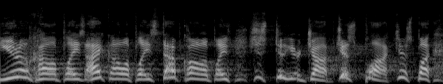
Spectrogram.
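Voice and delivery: mock exasperated, angry yelling tirade. Retelling a mic'd-up clip of a player screaming at his center: imitating Peyton Manning yelling. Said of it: "he's yelling at him".

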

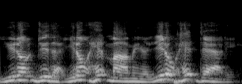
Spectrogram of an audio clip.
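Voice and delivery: put-on stern, reproachful voice. Describing a young child scolded for hitting a parent: imitating a parent scolding. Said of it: "the kid gets scolded".

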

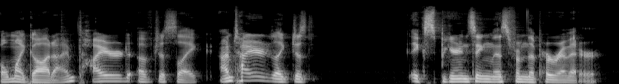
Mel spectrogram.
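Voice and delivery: ordinary delivery

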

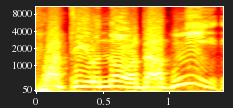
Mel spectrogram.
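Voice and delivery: put-on French accent, high and loud. Retelling Bourdain's clash, voice the French restaurant owner in a French accent. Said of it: "the owner said in a French accent".

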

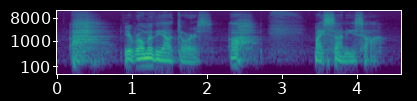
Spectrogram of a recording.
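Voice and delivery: hushed, savoring, very soft and low.

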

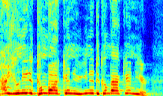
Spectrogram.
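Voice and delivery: loud yelling. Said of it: "yelling at me and waving her".

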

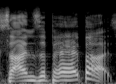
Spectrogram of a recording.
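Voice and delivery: put-on German accent. Speaker explains they may do the accent because they're german: german accent. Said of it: "I'm allowed to do that accent".

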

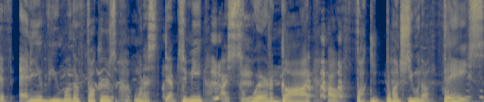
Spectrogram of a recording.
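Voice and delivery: very slow, high-pitched, menacing and aggressive. Retelling what a guy told the class once the teacher left: imitating an aggressive threat. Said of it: "Why is he so aggressive?".

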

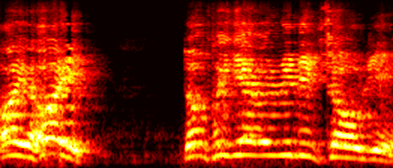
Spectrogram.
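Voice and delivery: put-on high shouted holler. Retelling a half-time team talk, imitating a shout. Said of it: "And Jimmy shouts".

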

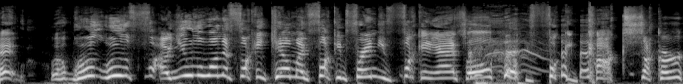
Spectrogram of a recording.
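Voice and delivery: very high, shrill, enraged scream. Imitating a dying man yelling at the BBK, imitating an angry yell. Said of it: "you did a good impression right there".

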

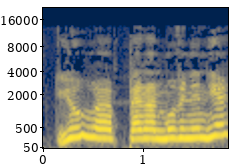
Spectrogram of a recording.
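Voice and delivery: put-on Indian accent. Retelling what a man said to him, in a put-on indian voice. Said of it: "I'm about to do this in the Indian voice".

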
